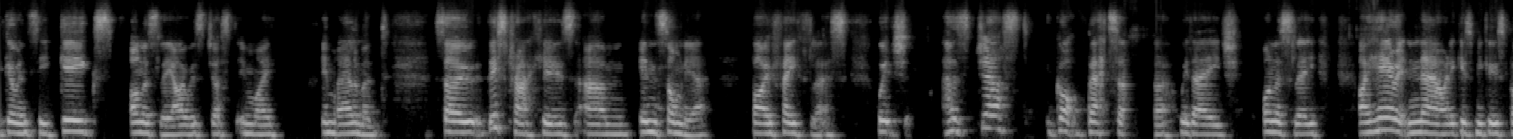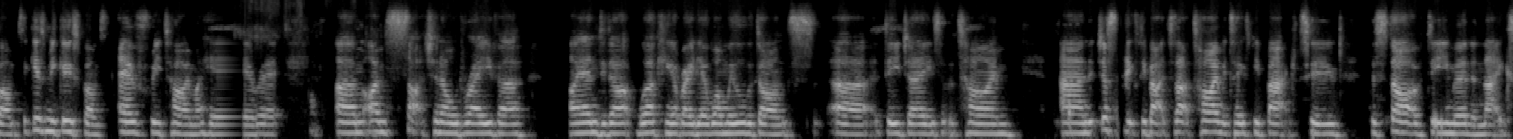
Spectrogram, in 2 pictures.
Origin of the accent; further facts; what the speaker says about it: North Devon, South West England, United Kingdom; moved away; also born or lived in Leicester; I grew up in North Devon. Rob knows about that because me and Rob grew up in North Devon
